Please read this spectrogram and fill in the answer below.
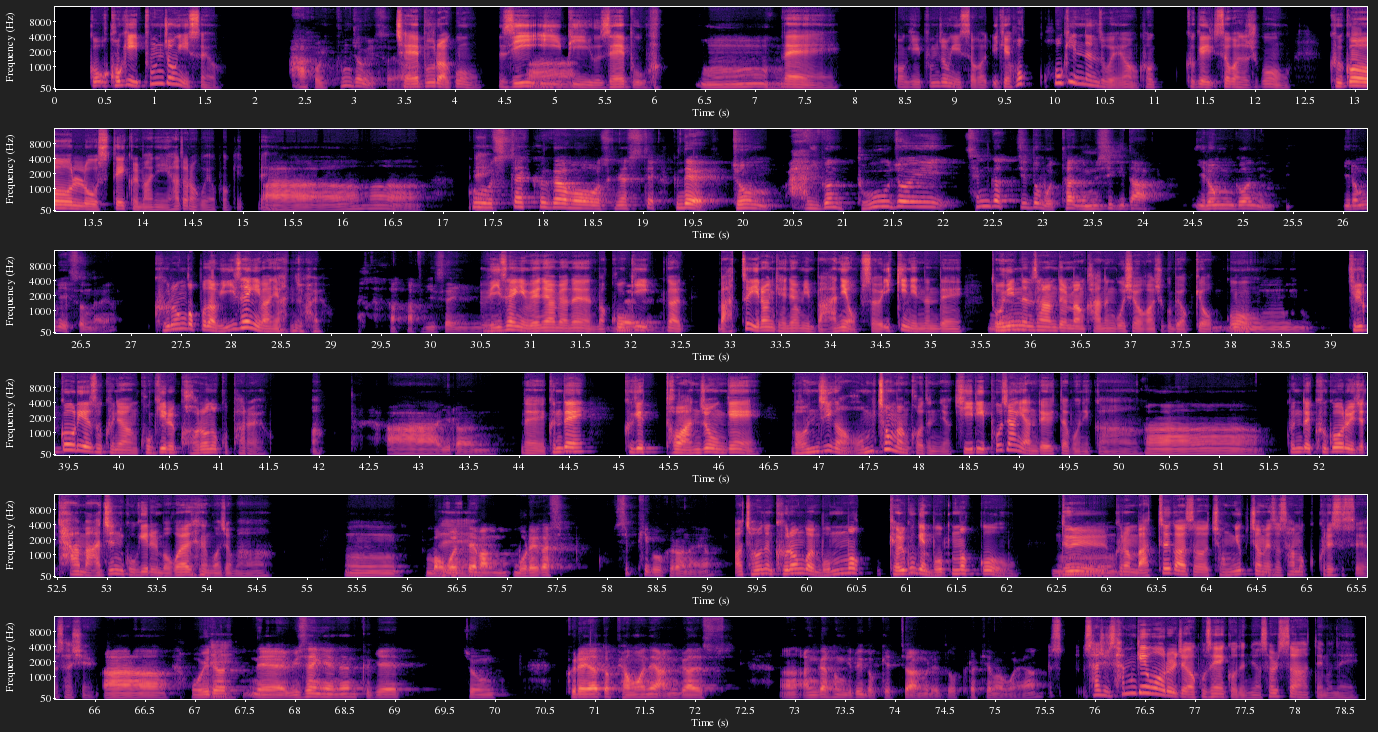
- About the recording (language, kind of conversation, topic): Korean, podcast, 가장 기억에 남는 여행 경험을 이야기해 주실 수 있나요?
- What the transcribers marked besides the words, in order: laughing while speaking: "안 좋아요"; laugh; tapping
